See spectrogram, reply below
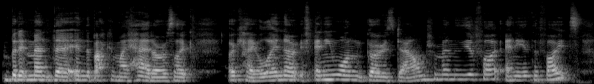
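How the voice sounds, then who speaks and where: A woman's voice: medium pitch, steady tone, fast talker. A woman who plays tabletop games, talking informally in a post-game chat.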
